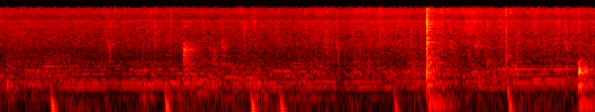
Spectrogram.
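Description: Onion pieces and green chillies frying in oil for gobi manchurian, a close crackling sizzle with a steady run of spoon taps and clinks against the pan and one sharp louder spatter, no talking.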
